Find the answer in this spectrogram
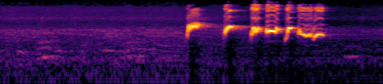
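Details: Red-whiskered bulbul, a caged bird being trained to sing, gives one short phrase of about six loud whistled notes, rising then slurred downward, each clipped and bright, over quiet background hum.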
